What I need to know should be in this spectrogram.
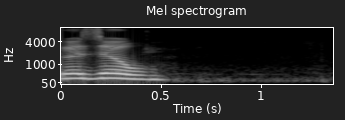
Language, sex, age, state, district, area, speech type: Bodo, female, 45-60, Assam, Chirang, rural, read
